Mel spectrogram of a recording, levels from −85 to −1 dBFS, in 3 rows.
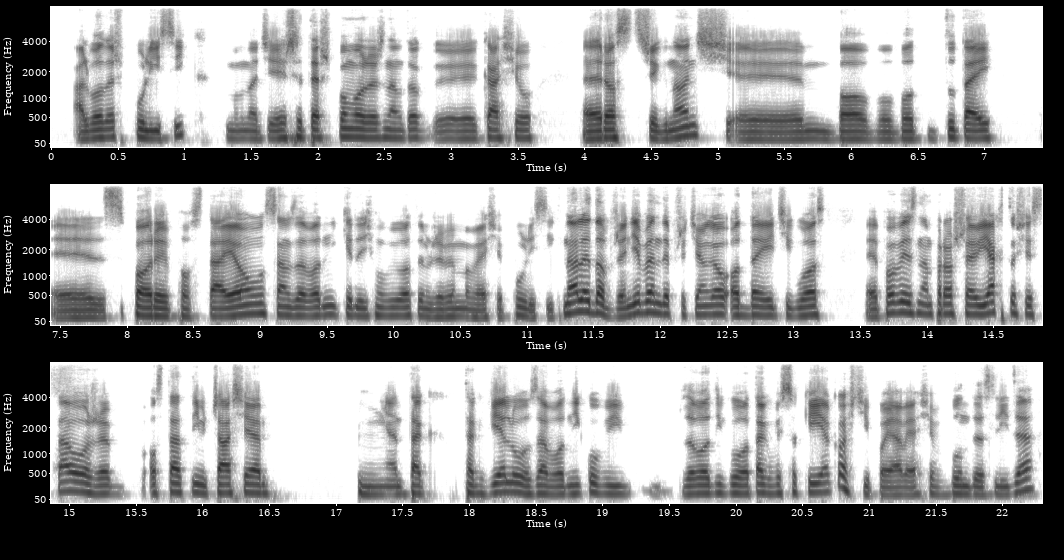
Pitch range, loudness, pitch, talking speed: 120-145 Hz, -24 LUFS, 130 Hz, 165 wpm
